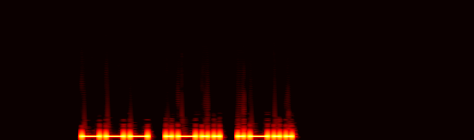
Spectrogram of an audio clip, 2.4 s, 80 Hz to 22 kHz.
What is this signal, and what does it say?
Morse code, heard as a keyed tone, about 42 wpm, 700 Hz. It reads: OLL
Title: Multi-letter Phonemes Quick Fire 40wpm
